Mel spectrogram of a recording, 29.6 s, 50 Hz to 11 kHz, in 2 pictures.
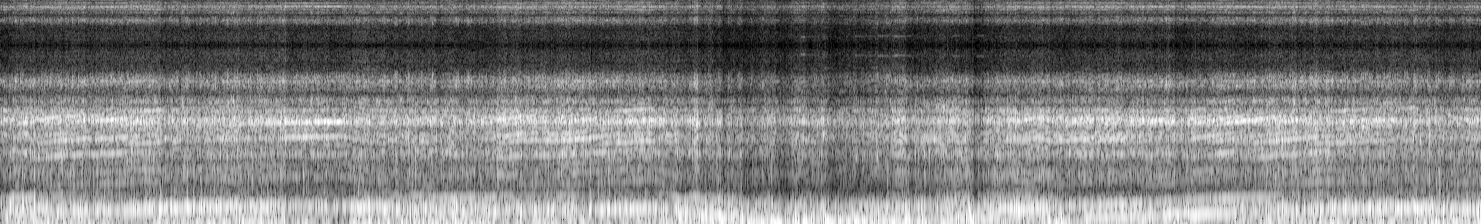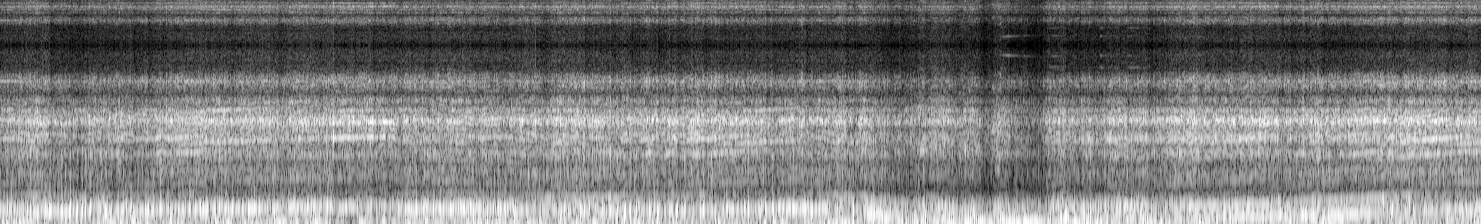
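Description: Rotax Max 125cc two-stroke single-cylinder kart engine heard onboard, revving up in long rising sweeps along the straights and dropping back off for the corners, several times over.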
